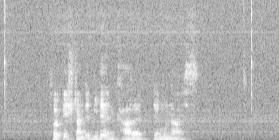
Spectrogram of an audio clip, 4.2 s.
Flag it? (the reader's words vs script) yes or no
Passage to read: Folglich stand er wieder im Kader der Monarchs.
no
